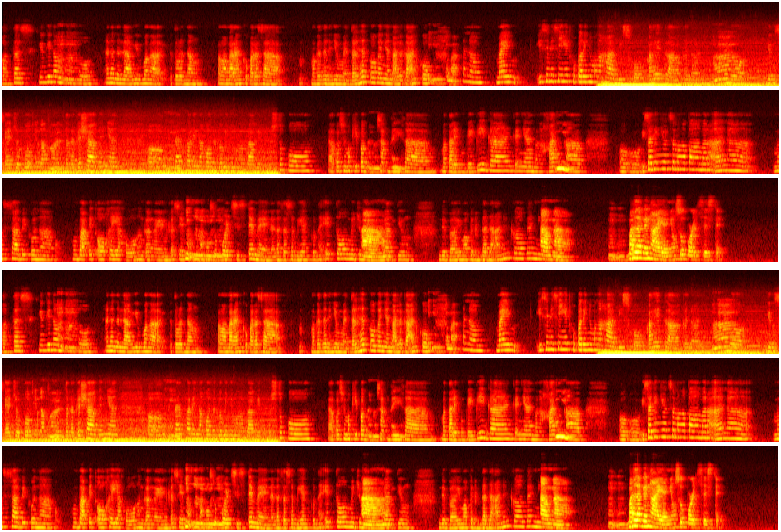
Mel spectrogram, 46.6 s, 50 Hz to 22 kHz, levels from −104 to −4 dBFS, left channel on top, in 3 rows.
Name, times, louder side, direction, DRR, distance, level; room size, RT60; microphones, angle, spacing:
voice 1, 0.0-3.2 3.5-4.0 4.3-5.6 5.9-8.9 9.2-9.6 9.9-10.3 10.7-14.1 14.5-14.9 15.2-21.7 22.1-27.6 27.9-30.5 31.0-32.2 32.5-34.8 35.0-38.3 38.7-41.9 42.2-42.3, right 2 dB, 25° right, 3 dB, 0.4 m, -40 dB
voice 2, 1.1-1.6 8.6-9.1 14.2-14.8 16.2-16.7 18.7-19.1 22.9-23.1 23.3-23.6 26.6-26.9 34.7-35.6 38.3-38.9 41.8-42.4 43.2-45.4, right 2 dB, 80° right, 4 dB, 0.9 m, -32 dB
sound 1, 11.9-21.0, equal, 20° left, 1.1 m, -30 dB
4.0 x 2.3 x 3.8 m, 0.40 s
head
